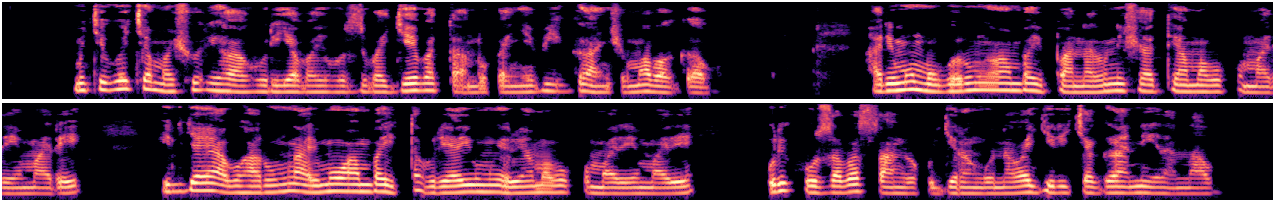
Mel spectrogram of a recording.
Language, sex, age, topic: Kinyarwanda, female, 18-24, education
